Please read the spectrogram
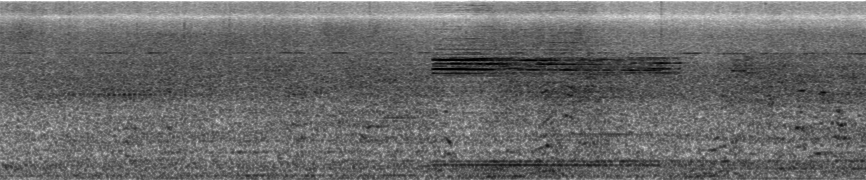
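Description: Heavy monsoon rain and wind making a steady loud hiss. About halfway through, a vehicle horn sounds for about three seconds.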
